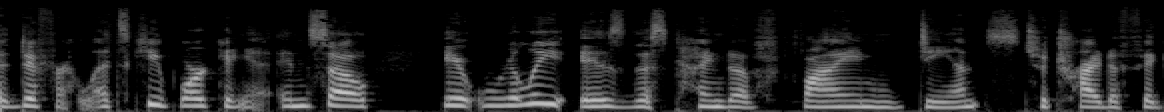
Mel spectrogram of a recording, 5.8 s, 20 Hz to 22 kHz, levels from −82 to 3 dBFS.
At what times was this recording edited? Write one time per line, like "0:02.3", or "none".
none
